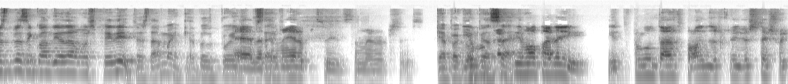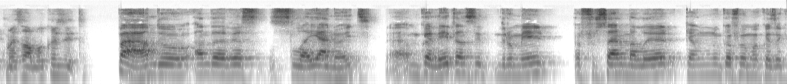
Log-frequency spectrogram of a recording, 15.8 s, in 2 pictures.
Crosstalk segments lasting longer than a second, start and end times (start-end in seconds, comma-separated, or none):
none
